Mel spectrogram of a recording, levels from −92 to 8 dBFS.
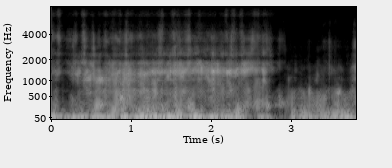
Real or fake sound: fake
